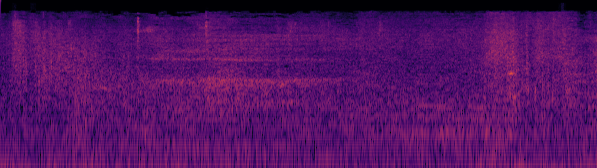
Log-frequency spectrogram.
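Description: Deep, sustained booming blast as a wall is breached during a battle in God of War Ragnarok, a loud continuous rumble with a swell near the end and no clear pause.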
